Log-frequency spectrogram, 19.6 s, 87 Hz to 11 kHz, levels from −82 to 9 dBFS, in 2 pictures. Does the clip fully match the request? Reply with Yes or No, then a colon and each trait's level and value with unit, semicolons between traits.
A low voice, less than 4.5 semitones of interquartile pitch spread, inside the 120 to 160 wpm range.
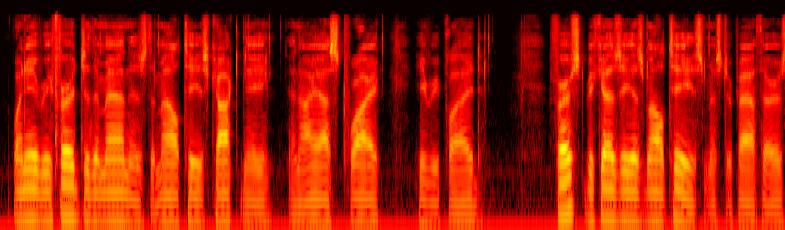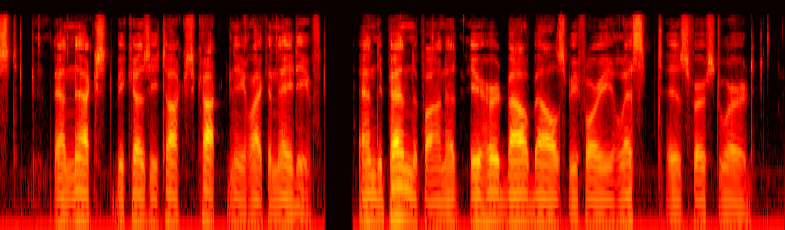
Yes: very low, 85 Hz; average, 3.2 semitones; average, 140 wpm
